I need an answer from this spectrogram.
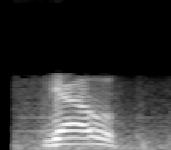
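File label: "jauh", Indonesian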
